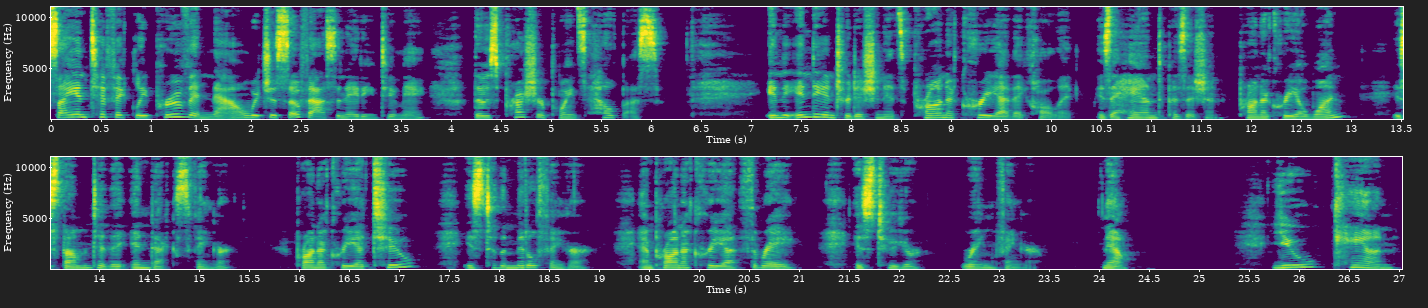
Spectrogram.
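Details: Adult woman; typical speech.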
